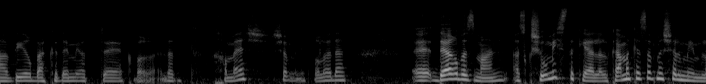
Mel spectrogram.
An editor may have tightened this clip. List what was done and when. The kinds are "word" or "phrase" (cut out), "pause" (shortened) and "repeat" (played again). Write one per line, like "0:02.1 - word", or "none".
0:02.9 - word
